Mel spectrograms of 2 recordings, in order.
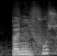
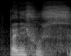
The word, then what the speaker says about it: Panifous: Alors, on dit Panifous ou Panifou? Panifous. Oui, non, que ce soit Comme bien clair. beaucoup de lieux en Ariège, de villages ou de noms, on aime bien prononcer la dernière lettre.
